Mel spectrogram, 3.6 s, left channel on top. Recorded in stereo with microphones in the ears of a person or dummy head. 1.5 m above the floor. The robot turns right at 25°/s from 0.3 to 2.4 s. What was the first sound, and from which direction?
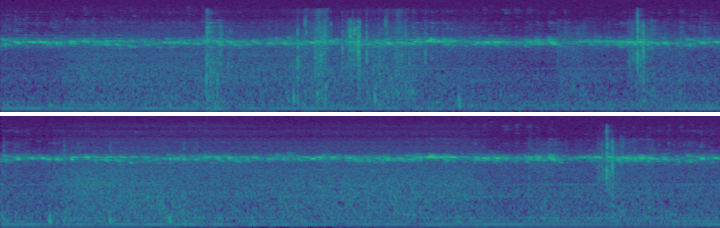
An insect, 135° left.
